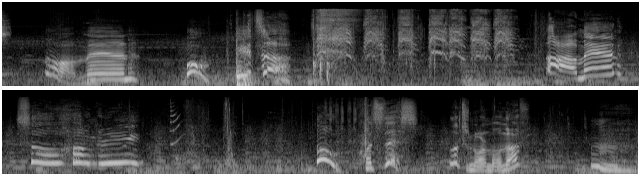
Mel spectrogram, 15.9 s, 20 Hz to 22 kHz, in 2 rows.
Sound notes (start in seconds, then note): 3.9 squeaking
